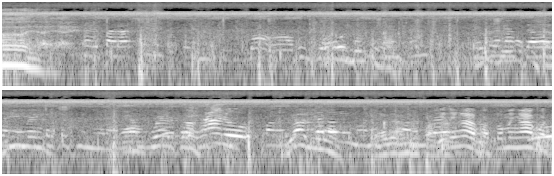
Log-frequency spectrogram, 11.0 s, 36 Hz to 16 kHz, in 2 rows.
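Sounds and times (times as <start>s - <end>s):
crickets chirping: 0.0s - 11.0s
footsteps on ground: 0.0s - 11.0s.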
